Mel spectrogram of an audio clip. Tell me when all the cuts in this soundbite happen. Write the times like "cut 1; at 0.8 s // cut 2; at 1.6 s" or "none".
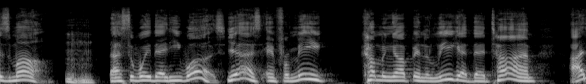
cut 1; at 2.2 s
